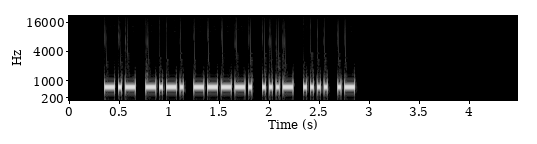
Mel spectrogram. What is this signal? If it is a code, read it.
Morse code, heard as a keyed tone, about 34 wpm, 700 Hz. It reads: KC9VHA
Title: USA Call Signs - 6 Characters - Repeated 3x - 35wpm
